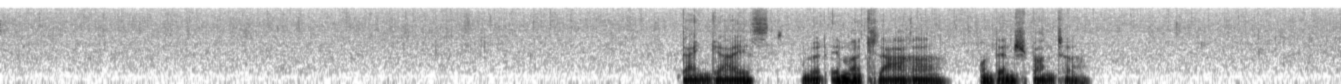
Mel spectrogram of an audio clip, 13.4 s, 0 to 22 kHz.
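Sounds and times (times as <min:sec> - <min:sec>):
soft rainfall pattering on a surface: 0:00.0 - 0:13.4
speech: 0:07.0 - 0:11.0.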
